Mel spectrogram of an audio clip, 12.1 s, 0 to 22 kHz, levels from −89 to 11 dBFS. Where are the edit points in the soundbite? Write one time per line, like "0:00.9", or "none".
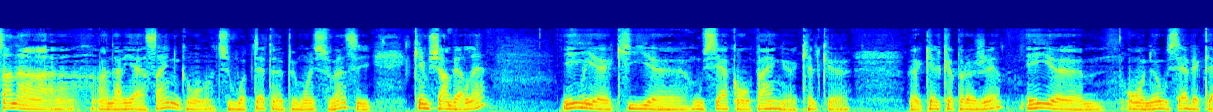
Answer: none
